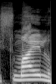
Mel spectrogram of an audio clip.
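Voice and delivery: স্মাইল with an extra i in front, "ismail"; wrong pronunciation. Shown as a demonstration. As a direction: add a short i before the s of স্মাইল. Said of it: "হচ্ছে না কিন্তু". (স্মাইল-এর আগে ই বসিয়ে "ইস্মাইল")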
